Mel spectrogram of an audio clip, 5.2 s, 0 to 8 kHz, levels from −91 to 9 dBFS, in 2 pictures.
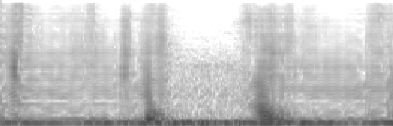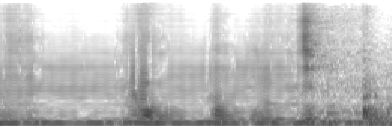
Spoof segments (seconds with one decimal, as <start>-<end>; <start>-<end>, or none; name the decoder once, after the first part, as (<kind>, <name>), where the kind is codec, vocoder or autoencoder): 0.0-1.1 (vocoder, BigVGAN v2); 1.6-4.7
